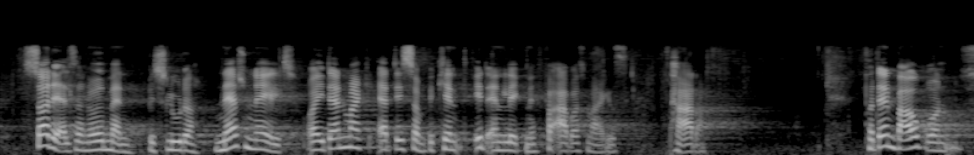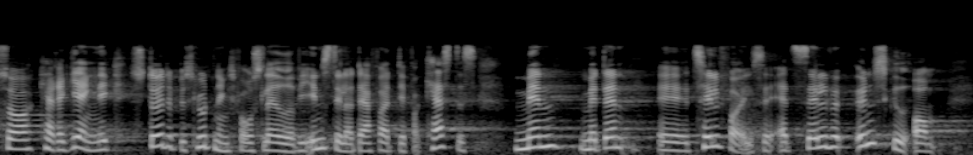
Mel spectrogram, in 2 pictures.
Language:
Danish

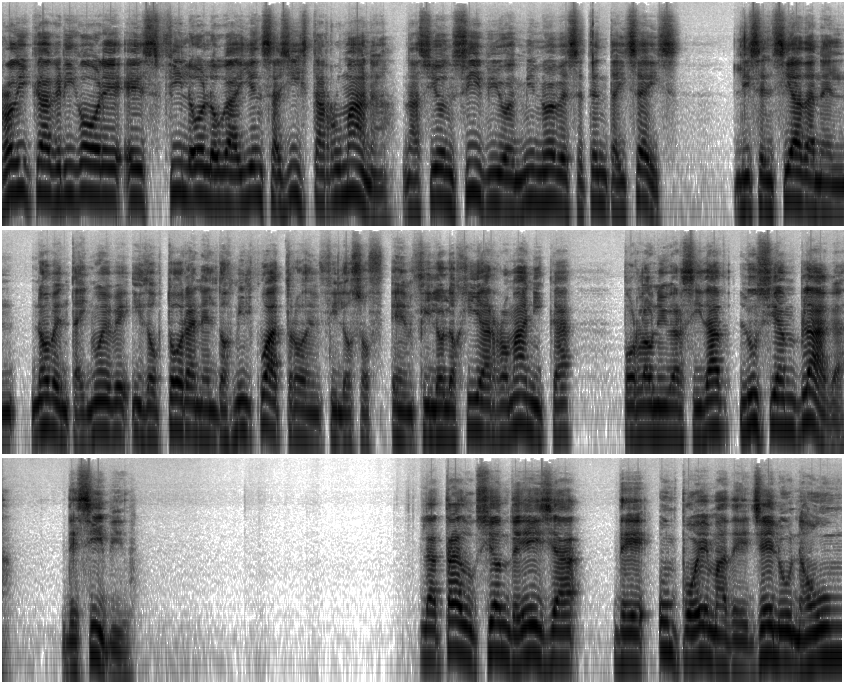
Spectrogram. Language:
Spanish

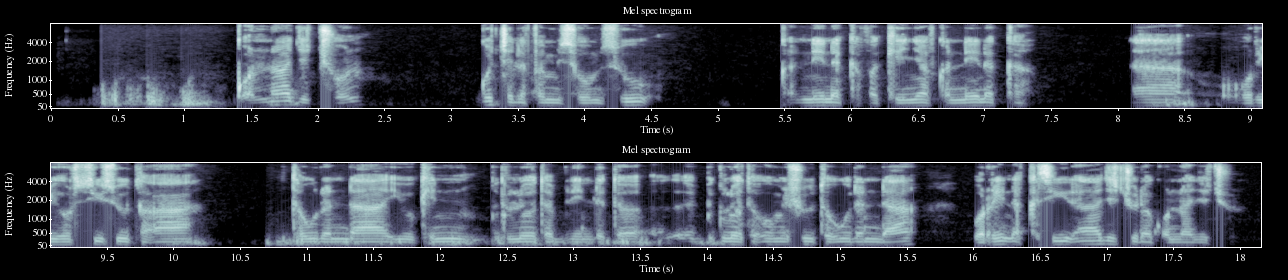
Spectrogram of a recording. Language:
Oromo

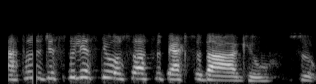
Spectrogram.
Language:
Kashmiri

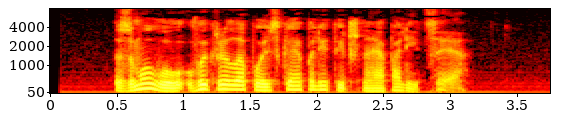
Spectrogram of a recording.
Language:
Belarusian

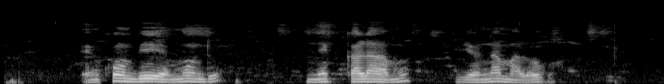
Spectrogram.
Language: Ganda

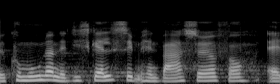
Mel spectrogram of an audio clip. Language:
Danish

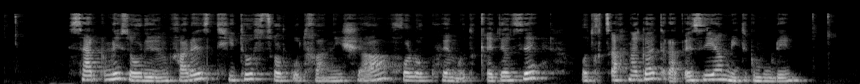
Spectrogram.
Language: Georgian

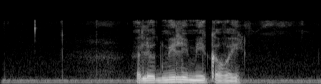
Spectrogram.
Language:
Russian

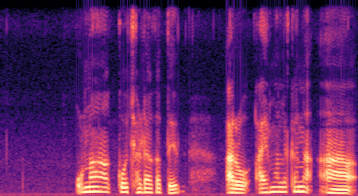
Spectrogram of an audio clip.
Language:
Santali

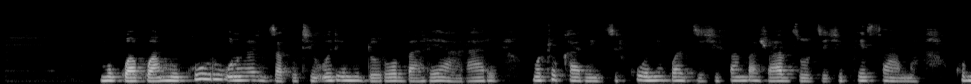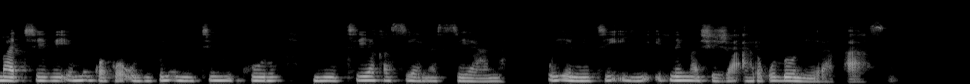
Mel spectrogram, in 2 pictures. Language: Shona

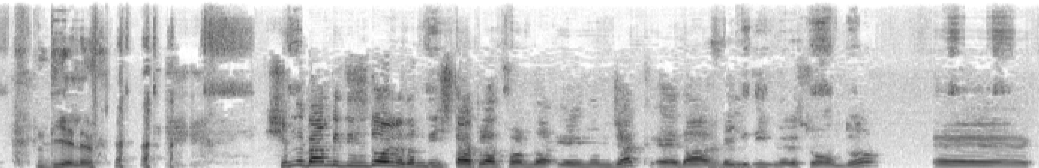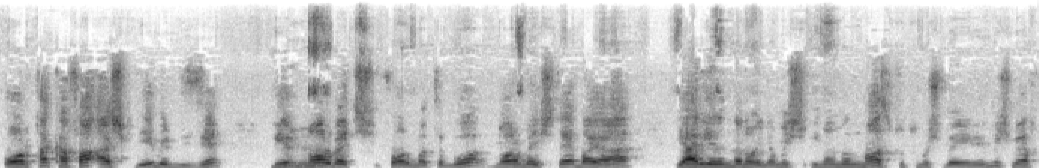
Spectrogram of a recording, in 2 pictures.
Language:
Turkish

